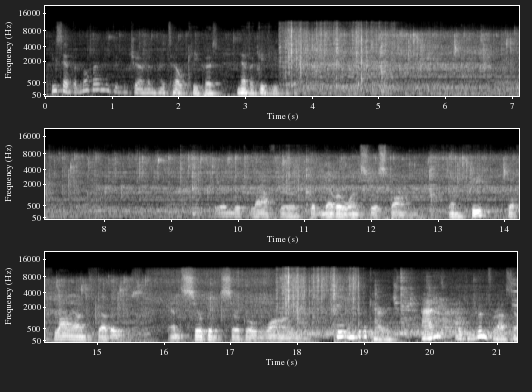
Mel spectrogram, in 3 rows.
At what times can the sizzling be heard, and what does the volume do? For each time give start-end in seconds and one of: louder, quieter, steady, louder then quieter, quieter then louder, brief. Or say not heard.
0.0-21.2 louder.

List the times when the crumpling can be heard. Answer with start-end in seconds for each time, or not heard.
3.5-5.3, 10.6-11.0, 17.6-19.0.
